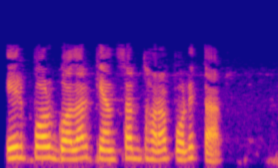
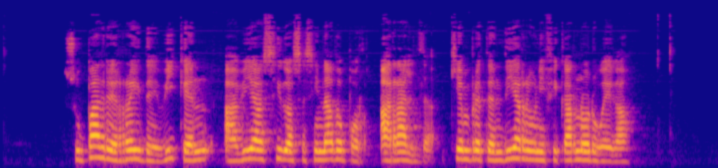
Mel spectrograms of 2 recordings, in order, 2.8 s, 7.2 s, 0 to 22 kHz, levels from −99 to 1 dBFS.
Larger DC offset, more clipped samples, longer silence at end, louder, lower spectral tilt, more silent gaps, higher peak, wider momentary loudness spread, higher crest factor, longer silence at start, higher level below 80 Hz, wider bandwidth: neither; neither; second, 0.6 s vs 0.9 s; first, -15 LUFS vs -19 LUFS; about the same, -5.5 dB/octave vs -4.5 dB/octave; neither; about the same, -2 dBFS vs -2 dBFS; about the same, 7 LU vs 9 LU; about the same, 14 dB vs 18 dB; second, 0.05 s vs 0.65 s; first, -62 dBFS vs -70 dBFS; second, 7.2 kHz vs 13.5 kHz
